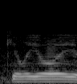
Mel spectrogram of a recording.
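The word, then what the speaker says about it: χίλιοι: is chilioi or chileoi it depends on how you want to pronounce it i i prefer to say chilioi but others would say no you're wrong it's kilioi or i'm no greek scholar but i just like to say chileoy so just kind of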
